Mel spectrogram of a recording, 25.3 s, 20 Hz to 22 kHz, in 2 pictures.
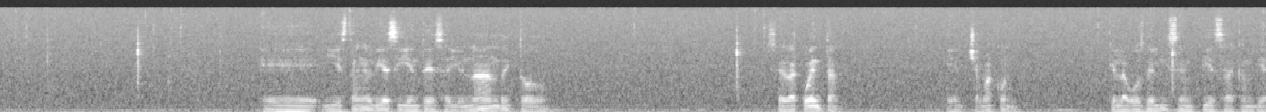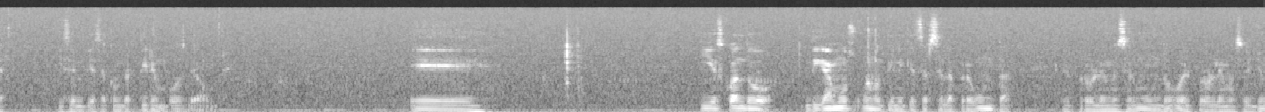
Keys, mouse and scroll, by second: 1.1 click, 2.1-4.7 drag, 5.7 shift+right click, 7.3-9.3 drag, 10.8 shift+right click, 12.3 click, 13.4-13.9 scroll down 1, 13.9-16.4 middle drag, 16.5 Tab, 17.0-17.3 scroll down 2, 17.9-18.2 scroll down 2, 18.3-18.8 scroll up 2, 19.5 KP_3.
